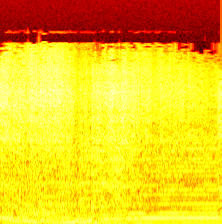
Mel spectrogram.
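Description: Loud rock music: heavily distorted electric guitar in an instrumental passage, with notes sliding in pitch.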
